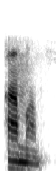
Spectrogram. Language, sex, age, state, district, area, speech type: Sanskrit, male, 30-45, Karnataka, Dakshina Kannada, rural, conversation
